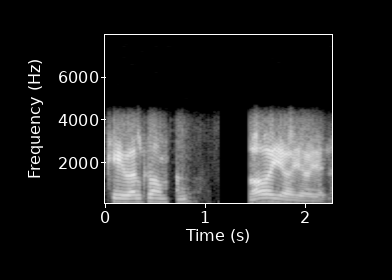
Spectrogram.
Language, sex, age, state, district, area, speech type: Goan Konkani, male, 45-60, Goa, Canacona, rural, conversation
